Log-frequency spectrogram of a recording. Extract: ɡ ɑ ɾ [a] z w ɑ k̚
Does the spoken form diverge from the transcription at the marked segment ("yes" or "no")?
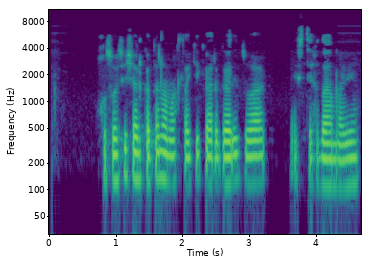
yes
